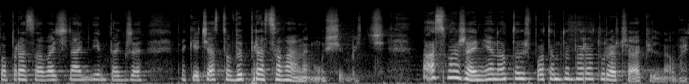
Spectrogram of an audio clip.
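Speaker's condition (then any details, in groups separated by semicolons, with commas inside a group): No condition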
